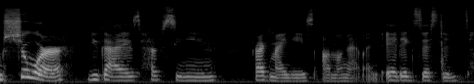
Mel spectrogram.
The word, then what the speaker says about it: Phragmites: known what it is Phragmites it spelt with a pH so a little confusing instead of an F so Phragmites are these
